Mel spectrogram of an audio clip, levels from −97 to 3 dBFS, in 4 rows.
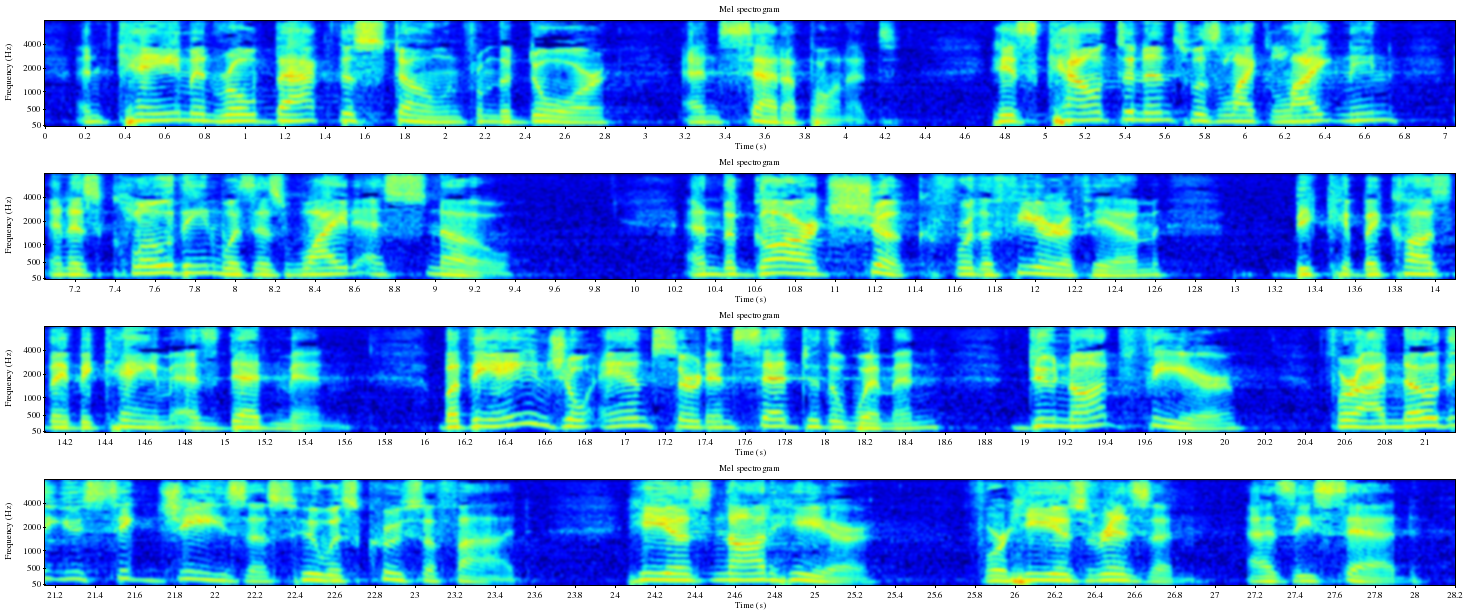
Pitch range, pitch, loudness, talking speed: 150-190 Hz, 170 Hz, -28 LUFS, 160 wpm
